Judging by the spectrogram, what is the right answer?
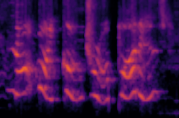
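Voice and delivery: very high, tiny, small, squeaky cartoon voice. Doing the only impression they can manage: Gingerbread Man impression from Shrek. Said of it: "it's the gingerbread man".

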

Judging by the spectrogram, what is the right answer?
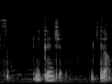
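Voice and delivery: fast, hurried, hushed whisper.

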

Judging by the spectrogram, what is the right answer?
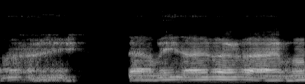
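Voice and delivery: put-on cold, distant, lifeless low monotone, drawn out. Speaker retells what a person said to them: imitating a cold, lifeless voice. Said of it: "there was no life in that person".

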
